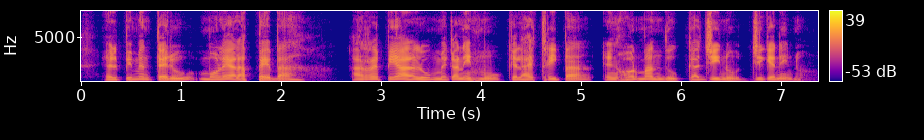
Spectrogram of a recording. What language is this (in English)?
Extremaduran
